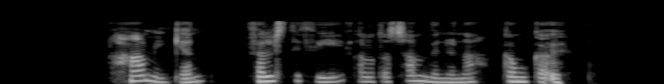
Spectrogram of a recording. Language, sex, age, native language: Icelandic, female, 30-39, Icelandic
